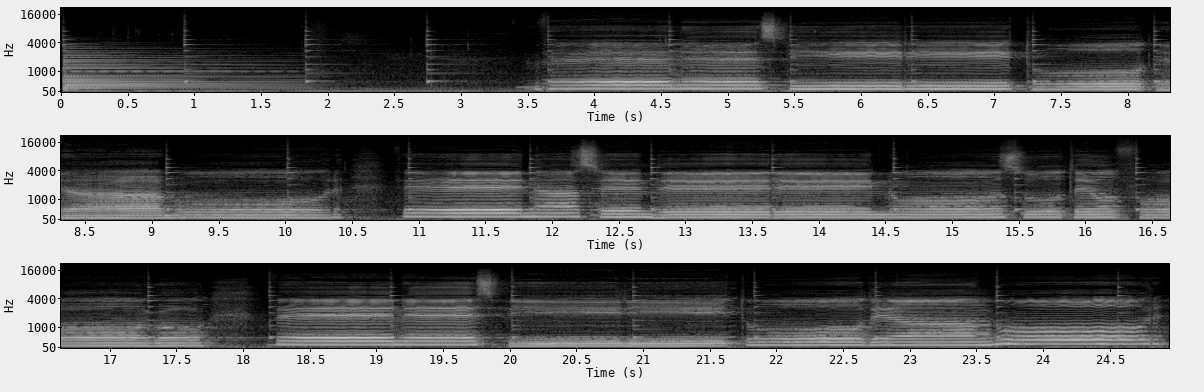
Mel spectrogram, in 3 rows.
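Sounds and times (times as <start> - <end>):
bass voice singing: 3.5 - 24.9.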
